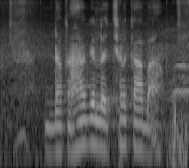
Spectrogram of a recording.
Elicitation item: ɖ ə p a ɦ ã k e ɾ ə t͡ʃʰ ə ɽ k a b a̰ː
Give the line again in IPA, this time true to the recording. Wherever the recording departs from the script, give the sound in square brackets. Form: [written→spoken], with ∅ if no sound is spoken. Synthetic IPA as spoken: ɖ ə [p→k] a ɦ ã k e [ɾ→l] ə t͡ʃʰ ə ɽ k a b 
